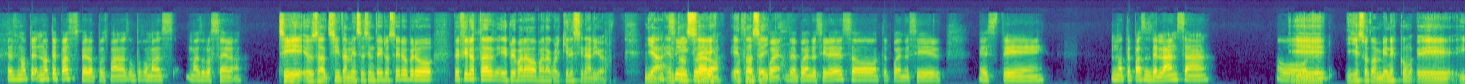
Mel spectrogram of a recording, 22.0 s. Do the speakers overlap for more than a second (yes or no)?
yes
